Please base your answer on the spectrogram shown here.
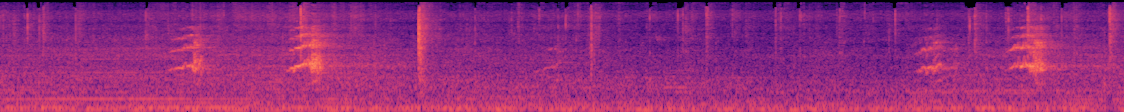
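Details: Neighbourhood parrots give short, sharp chirping calls in two pairs, one near the start and one near the end, separated by a quieter stretch with steady low hum beneath.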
